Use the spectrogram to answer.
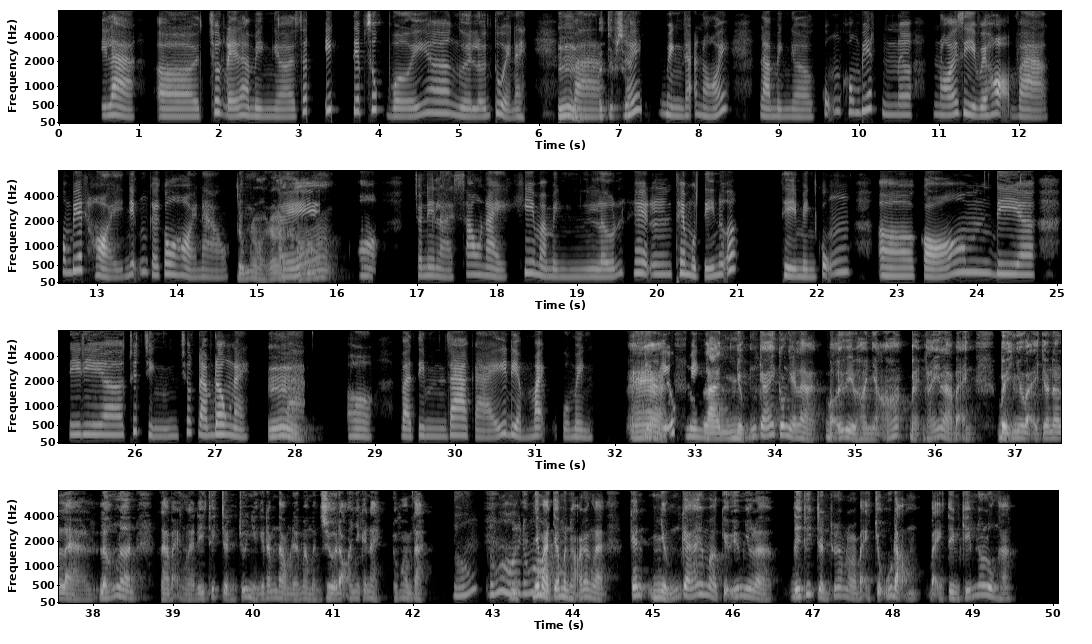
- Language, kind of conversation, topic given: Vietnamese, podcast, Điều gì giúp bạn xây dựng sự tự tin?
- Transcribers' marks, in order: other background noise; tapping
